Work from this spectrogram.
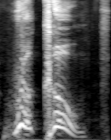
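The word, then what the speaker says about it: Recoome: Yeah, so like the Raccoon, when he comes out, the name's Raccoon. It rhymes with doom.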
